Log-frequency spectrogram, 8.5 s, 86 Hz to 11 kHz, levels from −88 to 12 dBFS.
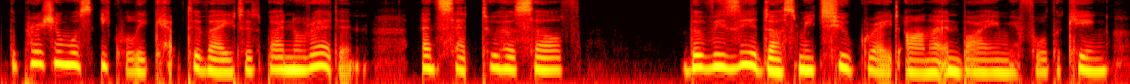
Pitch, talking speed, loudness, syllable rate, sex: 205 Hz, 170 wpm, -20 LUFS, 5.0 syllables/s, female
